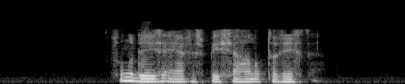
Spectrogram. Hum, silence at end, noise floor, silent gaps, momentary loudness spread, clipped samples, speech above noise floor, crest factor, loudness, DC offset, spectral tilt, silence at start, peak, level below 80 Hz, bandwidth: none; 0.85 s; -59 dBFS; none; 7 LU; 0.1%; 44 dB; 18 dB; -16 LUFS; under 0.1%; -9.5 dB/octave; 1.15 s; 0 dBFS; -54 dBFS; 5.4 kHz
